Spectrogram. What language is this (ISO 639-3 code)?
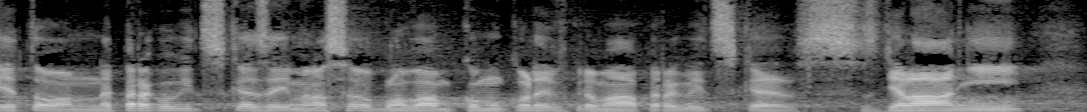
ces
